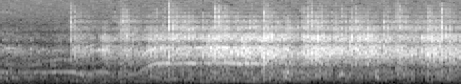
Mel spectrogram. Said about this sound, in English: If you don't know why we're clapping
